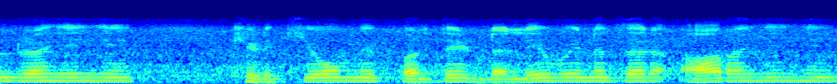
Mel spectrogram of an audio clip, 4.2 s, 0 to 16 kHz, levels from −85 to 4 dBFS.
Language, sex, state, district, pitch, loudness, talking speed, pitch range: Hindi, male, Uttar Pradesh, Varanasi, 150 Hz, -33 LUFS, 170 wpm, 140-155 Hz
